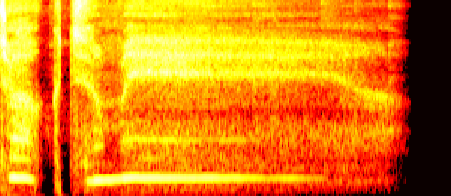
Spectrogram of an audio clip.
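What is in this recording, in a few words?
vocal female, Dance Vocals, spoken words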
